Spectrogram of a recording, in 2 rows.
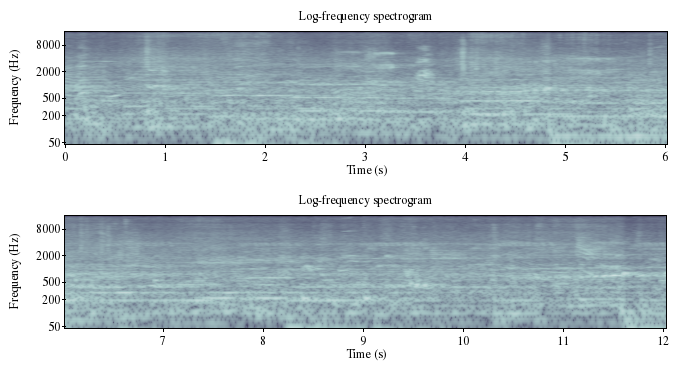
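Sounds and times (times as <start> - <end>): held music-like tones: 0.0 - 12.0.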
